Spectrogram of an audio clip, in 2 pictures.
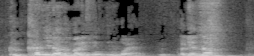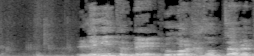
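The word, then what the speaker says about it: lim: 뭐라고 읽어? 림인데 리미트라고 할 거야.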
